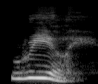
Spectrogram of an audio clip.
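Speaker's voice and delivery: high, loud incredulous "Really?"; sharp rising disbelief at the news; shocked disbelief. Retold or imitated. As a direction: let the shock jump out of you. Retold shocked reply to gossip.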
